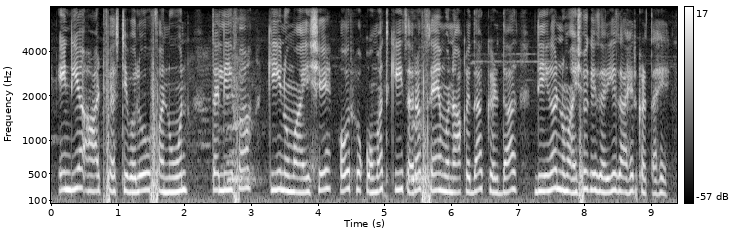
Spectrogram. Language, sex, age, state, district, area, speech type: Urdu, female, 18-30, Delhi, North East Delhi, urban, spontaneous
